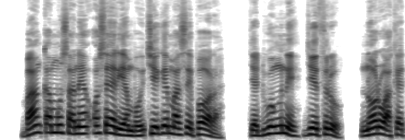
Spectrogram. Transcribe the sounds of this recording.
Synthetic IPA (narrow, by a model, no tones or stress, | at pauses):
baŋkamʊsanɛʔɔsɛɾɪjɛmbɔt͡ʃjeɡemasɪpɔɾa̰ | d͡ʒadwoŋned͡ʒet̪ɾo̰ | nɔɾwakɛ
